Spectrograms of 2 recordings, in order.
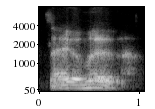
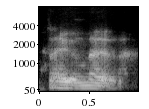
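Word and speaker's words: θεοῦ μου: Theou, mu. They would just be like you hyphenated the word. Theou, mu.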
